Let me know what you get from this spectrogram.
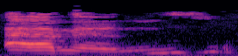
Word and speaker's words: almonds: Apparently, we're not supposed to use the L. – If you want to sound fancy and, like, pretentious, you can be like, yes, almonds.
